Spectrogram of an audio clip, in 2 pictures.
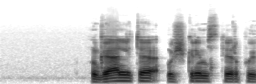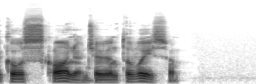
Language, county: Lithuanian, Vilnius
